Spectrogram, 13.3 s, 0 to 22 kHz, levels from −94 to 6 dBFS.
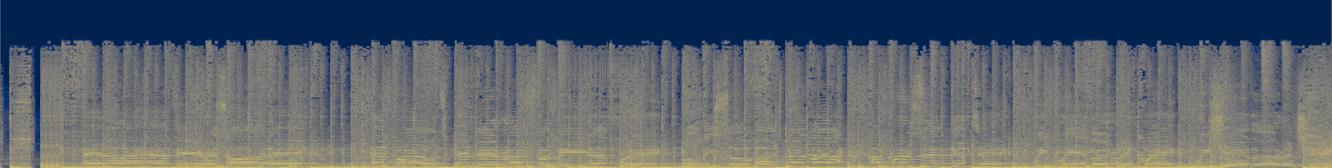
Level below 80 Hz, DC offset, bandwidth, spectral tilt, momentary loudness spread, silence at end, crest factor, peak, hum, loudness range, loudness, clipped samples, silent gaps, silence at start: -16 dBFS; under 0.1%; 17 kHz; -5 dB/octave; 2 LU; 0 s; 10 dB; -2 dBFS; none; 0 LU; -13 LUFS; under 0.1%; none; 0 s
